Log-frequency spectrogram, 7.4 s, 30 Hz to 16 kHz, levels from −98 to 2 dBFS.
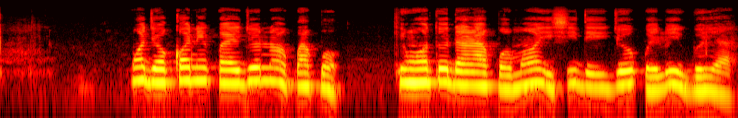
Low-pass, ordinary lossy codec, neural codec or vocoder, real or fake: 10.8 kHz; none; none; real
